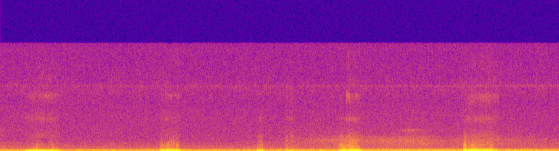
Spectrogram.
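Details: A cat snoring softly, described as quieter snoring than an American Shorthair's, in a multi-cat household.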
